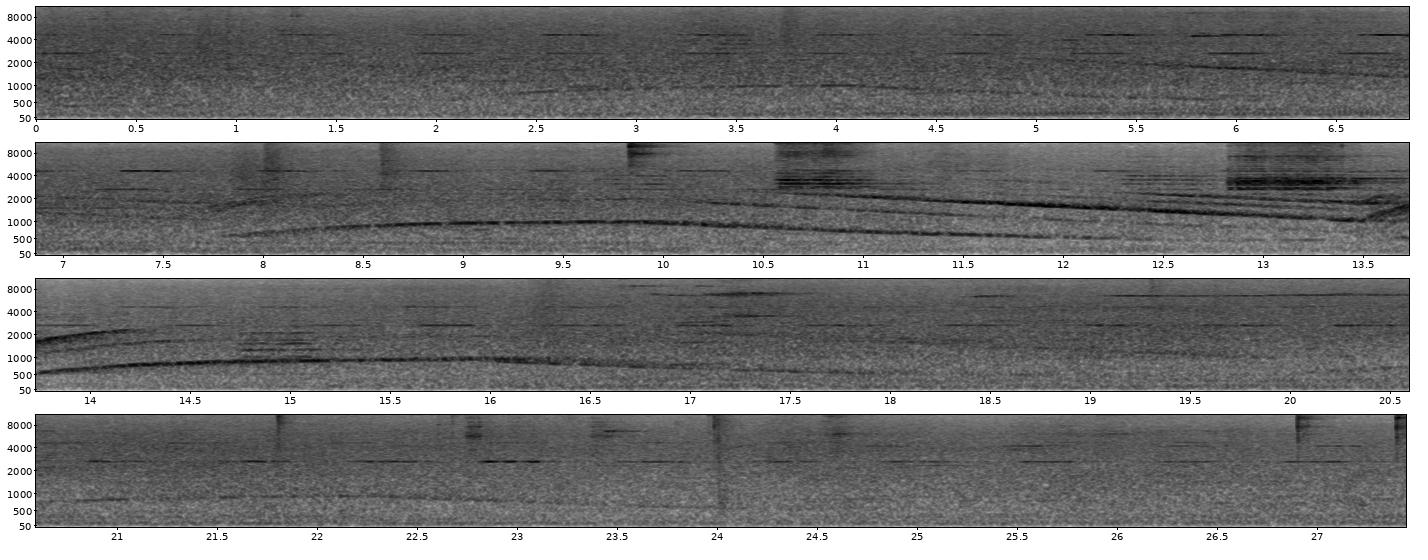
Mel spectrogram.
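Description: An emergency siren wailing, its pitch rising and falling in slow sweeps several times, with overlapping falling glides near the middle, over steady street traffic noise.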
